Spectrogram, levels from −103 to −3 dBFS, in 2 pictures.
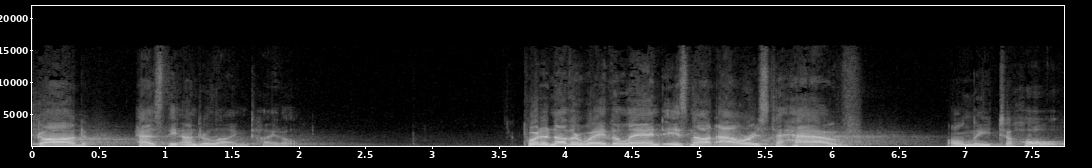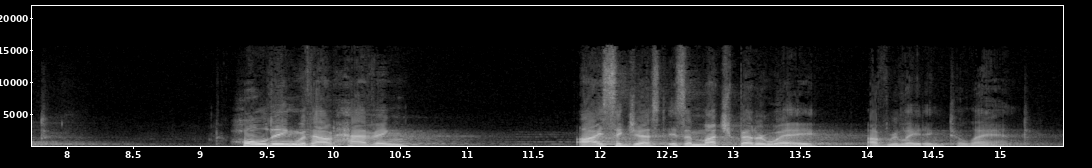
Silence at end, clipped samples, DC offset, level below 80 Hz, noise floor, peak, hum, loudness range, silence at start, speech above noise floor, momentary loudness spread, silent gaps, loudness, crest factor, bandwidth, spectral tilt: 0.25 s; under 0.1%; under 0.1%; -78 dBFS; -74 dBFS; -16 dBFS; none; 6 LU; 0 s; 41 dB; 16 LU; none; -33 LUFS; 18 dB; 16 kHz; -5.5 dB/octave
